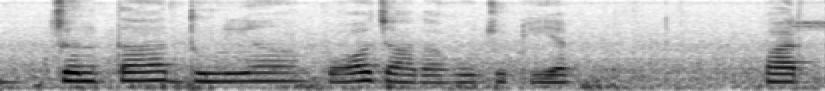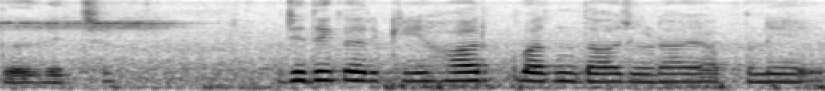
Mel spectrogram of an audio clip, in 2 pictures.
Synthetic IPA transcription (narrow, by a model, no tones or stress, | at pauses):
d͡ʒənt̪aːd̪ʊnijaːbɔːt̪zjaːd̪aːɦoːt͡ʃʊkiɦɛː | paɾt̪eʋɪt͡ʃ | d͡ʒɪd̪eːkəɾkeɦəɾpəɾnd̪aːd͡ʒeːɽaːɛapneː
